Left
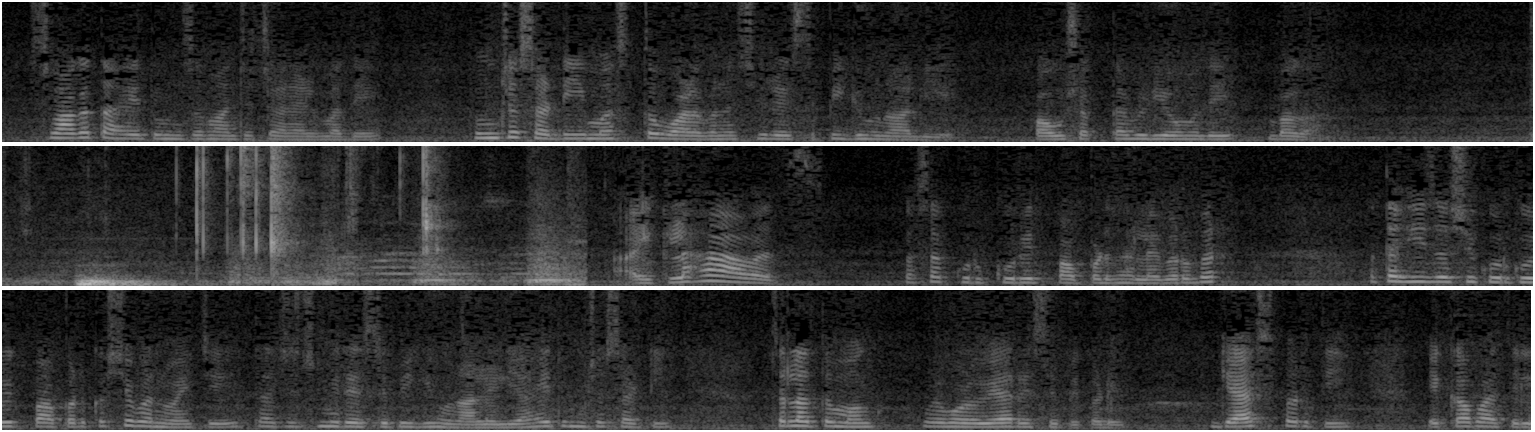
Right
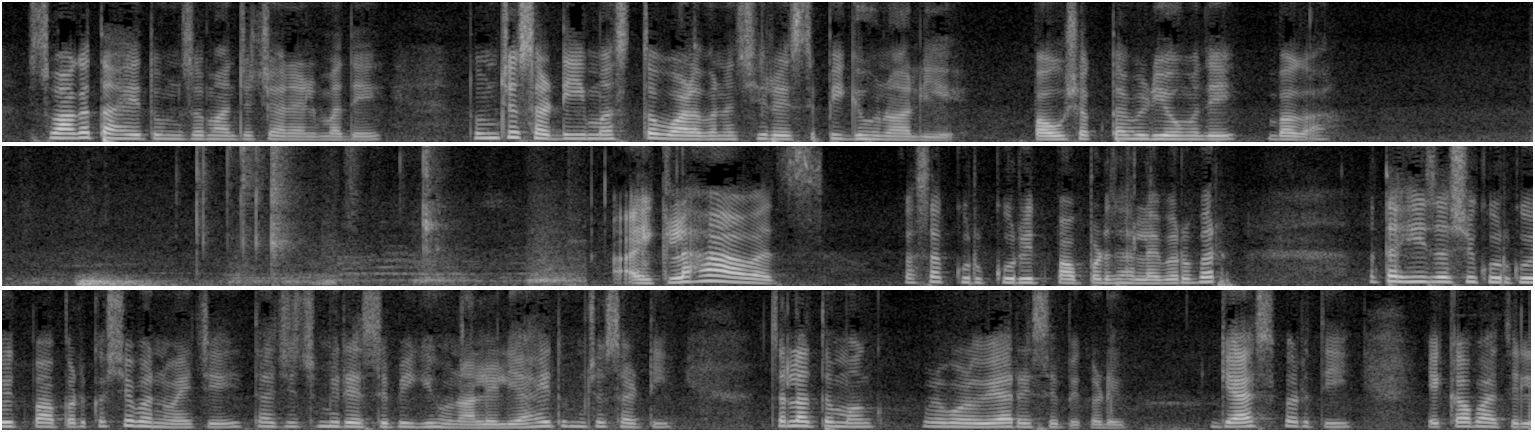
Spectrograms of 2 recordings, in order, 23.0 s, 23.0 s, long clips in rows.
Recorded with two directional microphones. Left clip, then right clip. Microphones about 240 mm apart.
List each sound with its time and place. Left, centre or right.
0.2 s speech: right
8.5 s a sound: centre
10.7 s speech: right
